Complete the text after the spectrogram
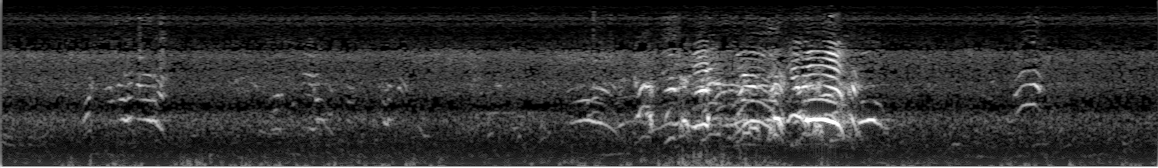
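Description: Young women shout to each other across an open field in the distance.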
